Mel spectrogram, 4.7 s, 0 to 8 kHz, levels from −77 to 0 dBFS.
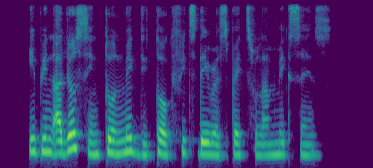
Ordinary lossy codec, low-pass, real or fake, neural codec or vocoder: none; 7.2 kHz; fake; autoencoder, 48 kHz, 128 numbers a frame, DAC-VAE, trained on Japanese speech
